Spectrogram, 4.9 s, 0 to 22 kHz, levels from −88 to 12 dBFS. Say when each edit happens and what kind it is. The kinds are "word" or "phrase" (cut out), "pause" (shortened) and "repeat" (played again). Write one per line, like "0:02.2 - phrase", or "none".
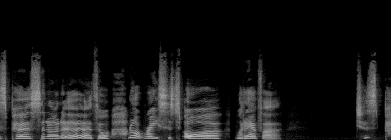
0:01.6 - word
0:02.3 - word
0:02.9 - pause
